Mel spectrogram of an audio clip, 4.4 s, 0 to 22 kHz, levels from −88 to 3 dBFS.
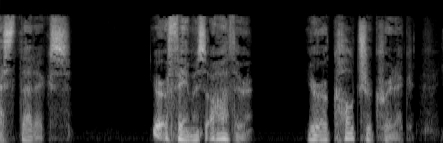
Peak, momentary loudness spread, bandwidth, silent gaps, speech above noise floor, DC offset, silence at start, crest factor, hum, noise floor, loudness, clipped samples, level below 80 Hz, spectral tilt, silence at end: -4 dBFS; 17 LU; 13.5 kHz; none; 50 dB; under 0.1%; 0 s; 24 dB; none; -76 dBFS; -23 LUFS; under 0.1%; -62 dBFS; -2.5 dB/octave; 0.4 s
